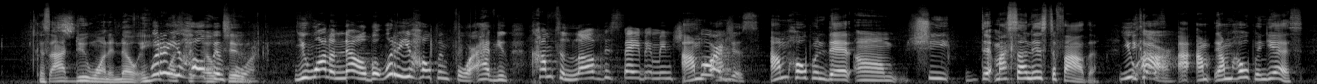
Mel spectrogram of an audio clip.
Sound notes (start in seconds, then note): none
